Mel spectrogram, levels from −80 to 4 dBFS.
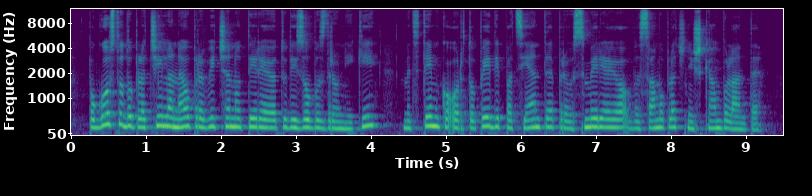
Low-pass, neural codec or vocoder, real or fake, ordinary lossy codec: none; none; real; none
